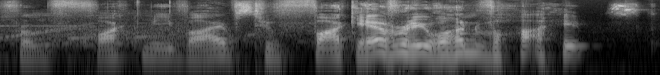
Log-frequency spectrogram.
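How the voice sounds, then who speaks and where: A man's voice: on the high side, slow, a little hiss or hum. A man giving casual, sardonic and sweary commentary as a game streamer.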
